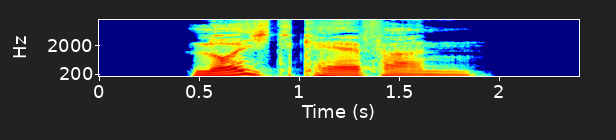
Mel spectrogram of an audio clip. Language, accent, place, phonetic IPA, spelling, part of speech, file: German, Germany, Berlin, [ˈlɔɪ̯çtˌkɛːfɐn], Leuchtkäfern, noun, De-Leuchtkäfern.ogg
- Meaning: dative plural of Leuchtkäfer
